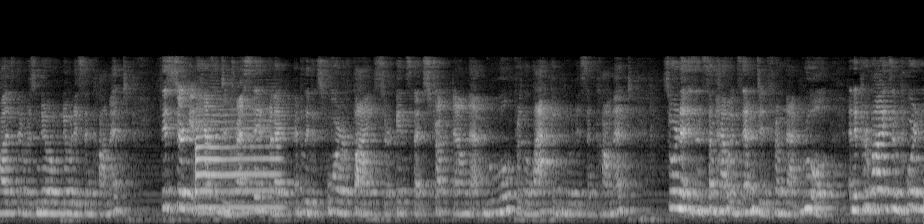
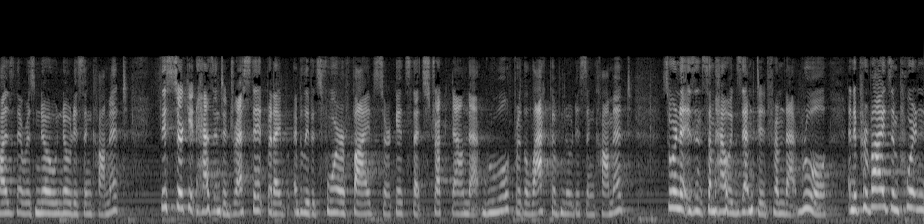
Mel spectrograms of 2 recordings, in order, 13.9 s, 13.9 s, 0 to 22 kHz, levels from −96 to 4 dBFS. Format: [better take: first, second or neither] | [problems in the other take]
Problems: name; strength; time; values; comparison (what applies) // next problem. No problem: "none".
second | background sound (Trumpet); 1 dB above the speech // room echo; dies away in 0.9 s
